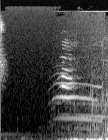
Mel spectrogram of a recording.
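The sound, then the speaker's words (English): A single drawn-out cat meow, rising then gliding down in pitch, loud, from a cat chasing a beam of light, starting after a brief quiet stretch with a faint low hum. “The cat seems to be chasing the beam.”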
